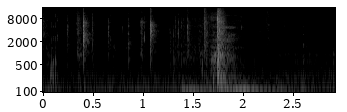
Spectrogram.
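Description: A computer keyboard clicked in scattered bursts of keypresses, a few sharper strokes standing out, close and fairly quiet with no talk.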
